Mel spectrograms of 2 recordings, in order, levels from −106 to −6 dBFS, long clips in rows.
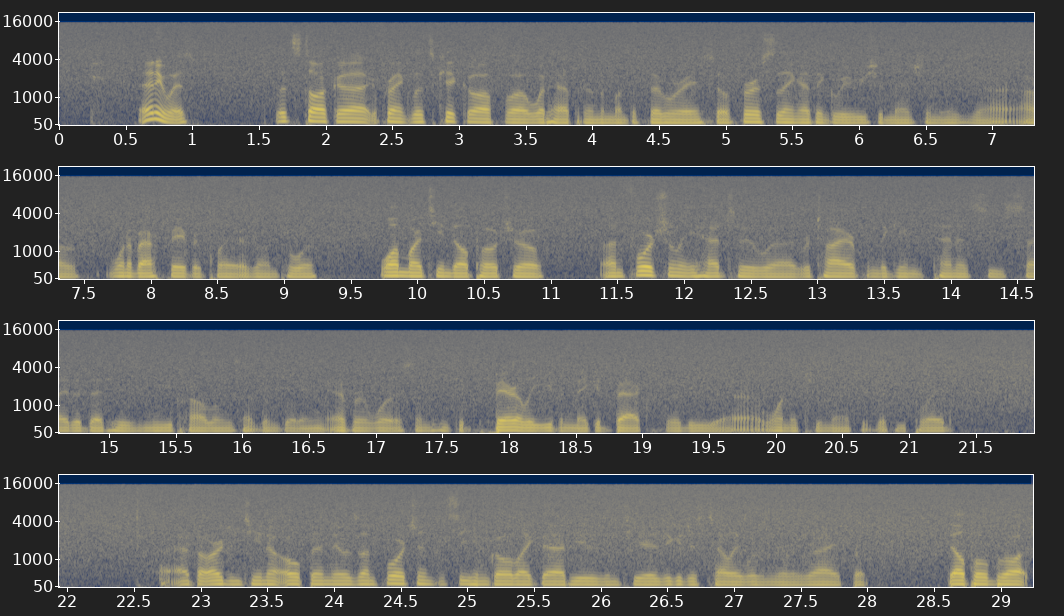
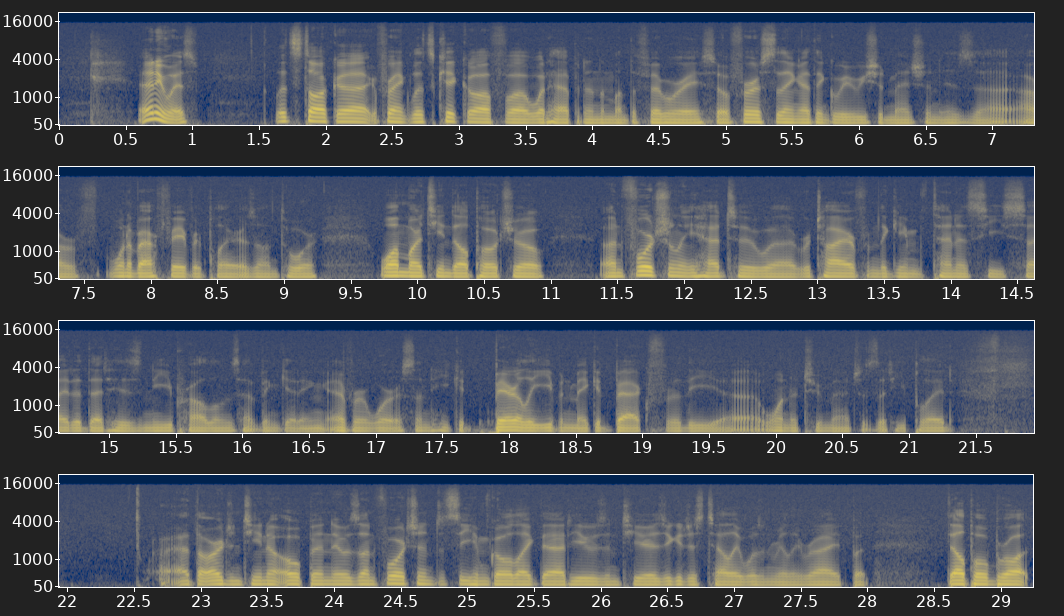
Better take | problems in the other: second | hiss; loud; throughout; 5 dB below the speech; faint in the second

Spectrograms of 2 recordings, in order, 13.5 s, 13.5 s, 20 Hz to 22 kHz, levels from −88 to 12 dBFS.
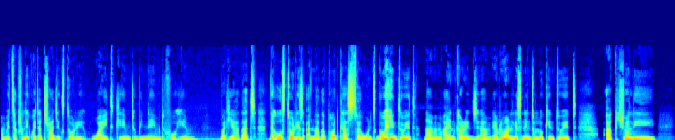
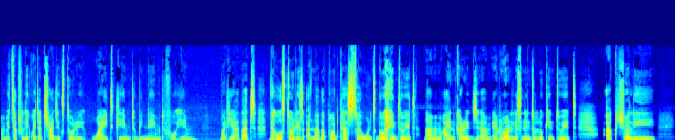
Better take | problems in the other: first | thin; somewhat; fading below 1 kHz

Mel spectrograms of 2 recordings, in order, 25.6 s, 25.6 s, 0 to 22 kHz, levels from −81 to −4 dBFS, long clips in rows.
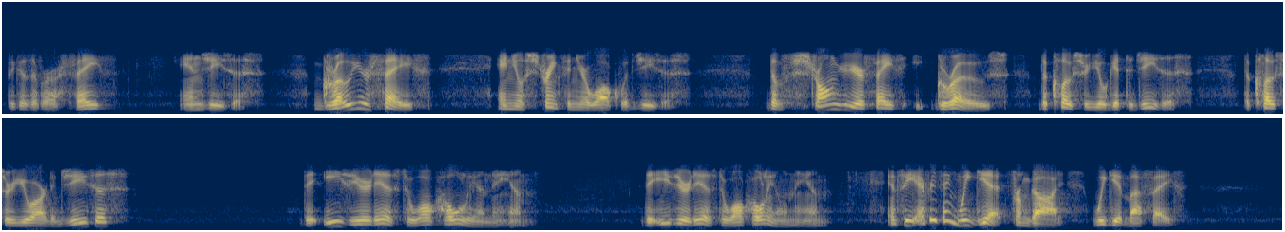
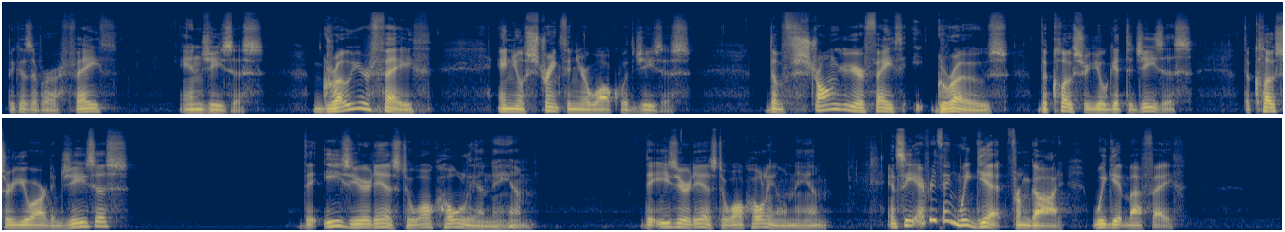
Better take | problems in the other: second | phone-call audio; nothing above 3 kHz

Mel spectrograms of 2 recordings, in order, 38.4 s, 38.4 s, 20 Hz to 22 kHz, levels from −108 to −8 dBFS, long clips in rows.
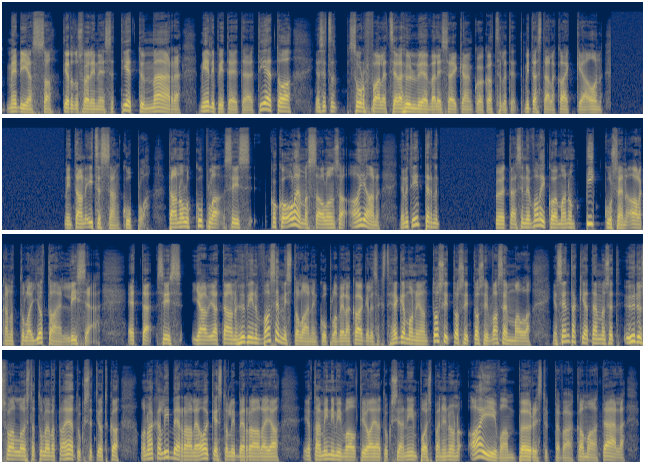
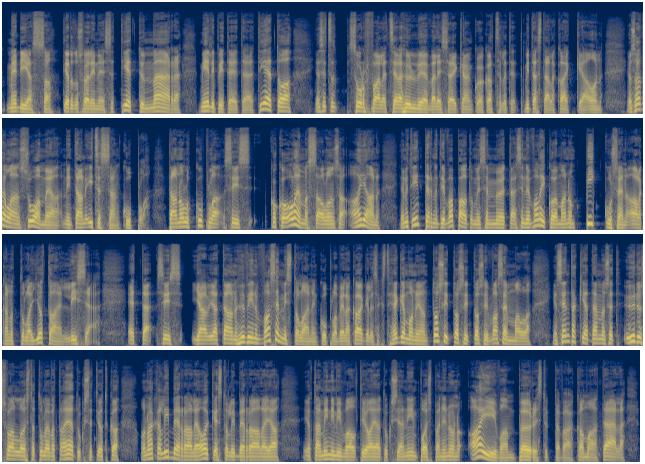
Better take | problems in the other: second | audio cutting out; at 9 s for 1.5 s and at 16 s for 1 s

